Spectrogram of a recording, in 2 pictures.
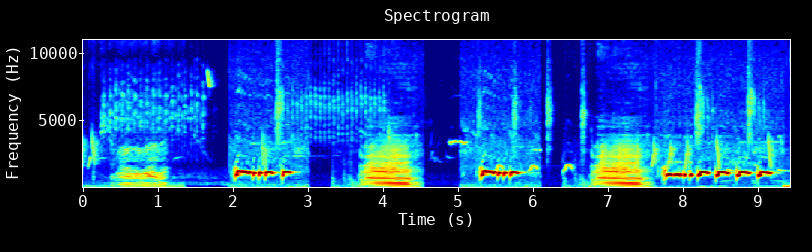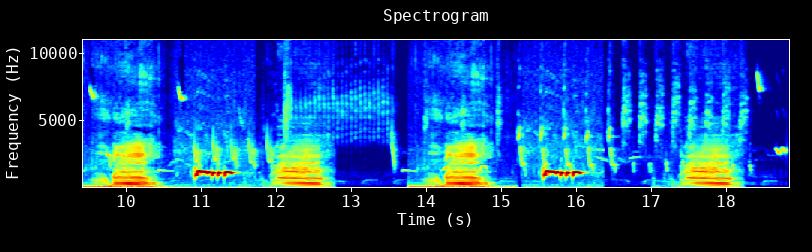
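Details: A herd of dozens of cows walking home from the fields to their pen in the afternoon, giving repeated drawn-out, falling moos, interleaved with short, rapid, trilling chirps from birds nearby.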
